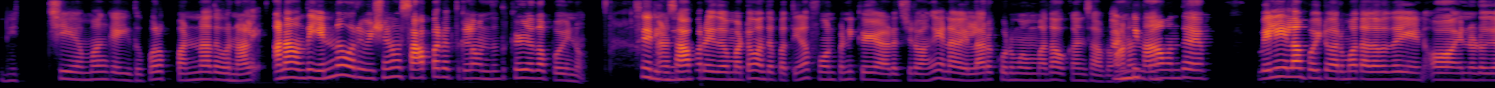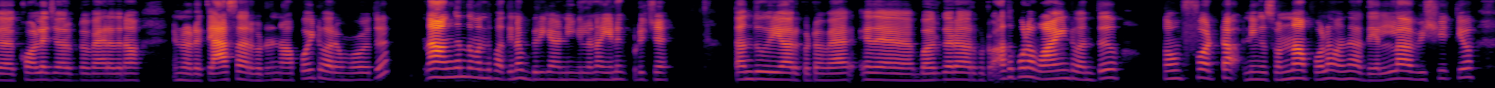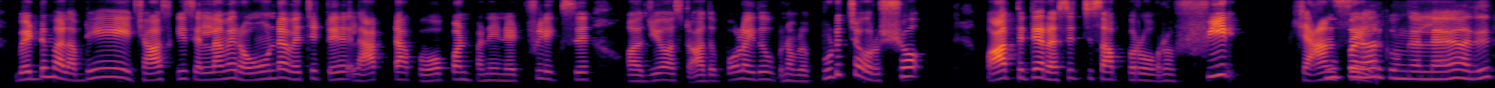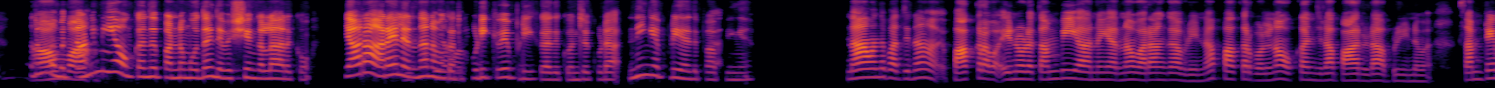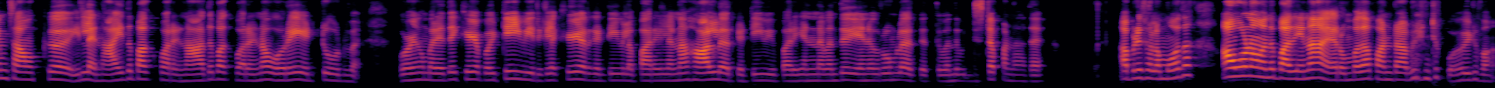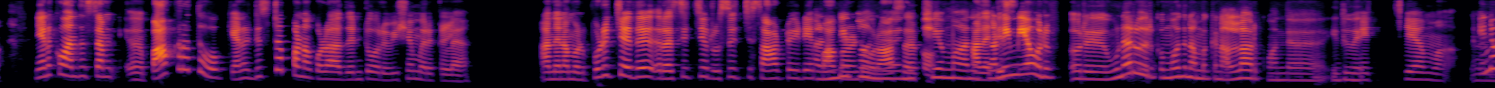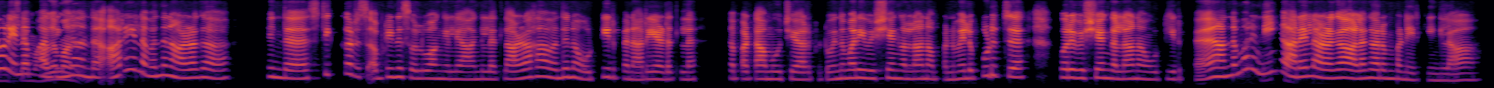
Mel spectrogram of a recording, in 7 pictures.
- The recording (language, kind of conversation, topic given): Tamil, podcast, வீட்டில் உங்களுக்கு மிகவும் பிடித்த ஓய்வெடுக்கும் இடம் எப்படிப் இருக்கும்?
- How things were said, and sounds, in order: swallow; in English: "கிளாஸா"; in English: "கம்ஃபோர்ட்டா"; in English: "பெட்"; in English: "ஷோ"; in English: "ஃபீல், சான்ஸே"; other noise; in English: "சம் டைம்ஸ்"; laughing while speaking: "அப்பிடின்ட்டுப் போயிடுவான்"; in English: "ஸ்டிக்கர்ஸ்"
